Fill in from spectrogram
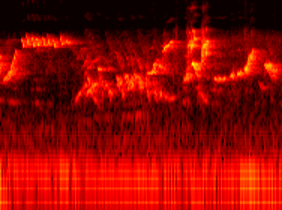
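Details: White-rumped shama with a prinia-like fighting style, pouring out varied whistled phrases with long downward and upward sweeps and chattering middle notes, over a low steady hum.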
